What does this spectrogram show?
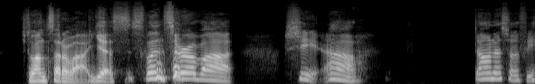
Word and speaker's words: Slancarova: All right, I'm going to try and pronounce this. Slancarova. Slancarova, yes.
